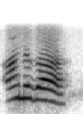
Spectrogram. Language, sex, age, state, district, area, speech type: Kashmiri, female, 45-60, Jammu and Kashmir, Bandipora, urban, conversation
